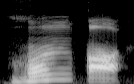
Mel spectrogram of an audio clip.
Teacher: Wa idha ra'awhum qa, hum qa. Qaf and alif we read in heavy sound.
